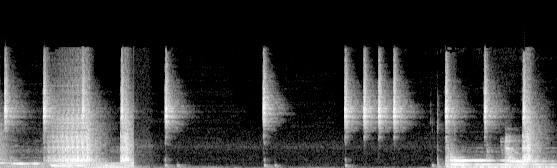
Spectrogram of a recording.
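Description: Playback of a trap beat in progress: a sampled keyboard loop with bass and fast hi-hat ticks. It stops about a second in, leaving a few lone ticks, and starts again near the end.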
